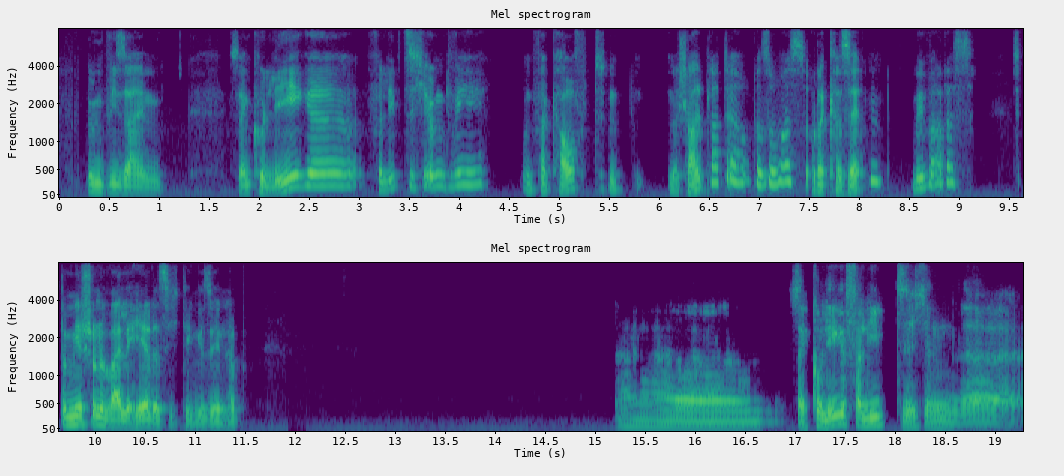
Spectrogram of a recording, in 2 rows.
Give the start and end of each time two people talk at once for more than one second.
none

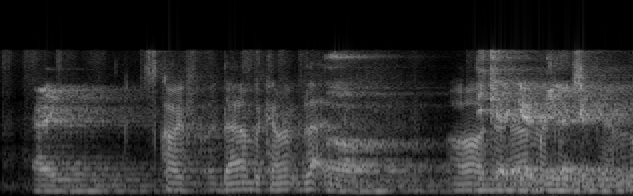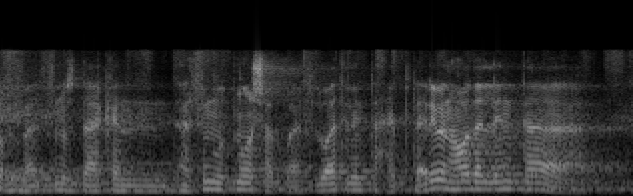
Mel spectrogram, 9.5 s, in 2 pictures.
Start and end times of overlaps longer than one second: 3.5-4.7

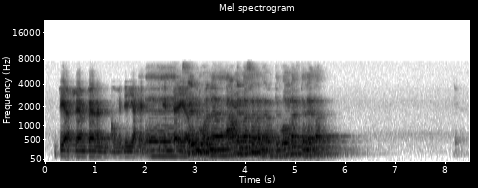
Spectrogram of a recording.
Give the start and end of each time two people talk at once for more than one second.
2.0-4.0

